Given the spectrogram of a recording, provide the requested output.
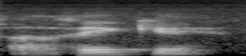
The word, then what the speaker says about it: Cacique: There's a 2nd crown that's called, I can't pronounce it, it's CACIQU. Cacique.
